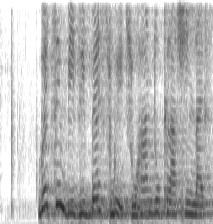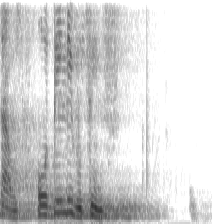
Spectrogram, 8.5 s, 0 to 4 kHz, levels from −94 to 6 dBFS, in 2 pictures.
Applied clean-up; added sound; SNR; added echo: none; none; none; reverberation time 1.7 s.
